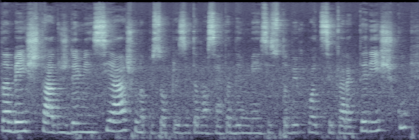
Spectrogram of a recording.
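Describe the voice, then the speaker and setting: The speech runs very fast with hardly any pauses and ordinary pitch variation. There is noticeable background noise and audible room echo. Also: woman, fairly high pitch for a woman. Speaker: nursing professor. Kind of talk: lecture.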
